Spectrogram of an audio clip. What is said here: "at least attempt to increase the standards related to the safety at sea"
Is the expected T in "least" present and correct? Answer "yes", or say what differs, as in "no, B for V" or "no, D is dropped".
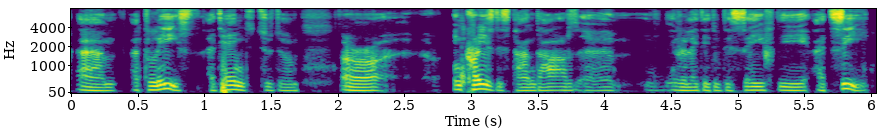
yes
